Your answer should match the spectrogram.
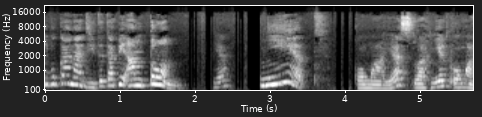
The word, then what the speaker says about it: нет: Tidak itu нет, нет. Kata нет, kalau kita no, ya no, it is not a palace. No atau нет, pengucapannya seperti dalam kata monyet ya, нет, нет, monyet.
